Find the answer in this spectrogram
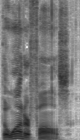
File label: "waterfalls", English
